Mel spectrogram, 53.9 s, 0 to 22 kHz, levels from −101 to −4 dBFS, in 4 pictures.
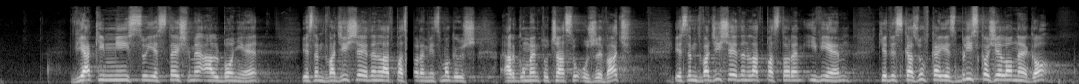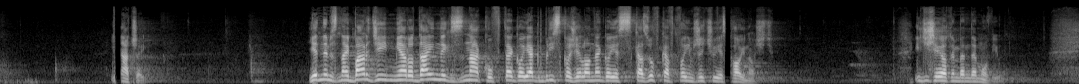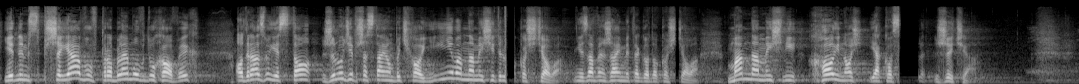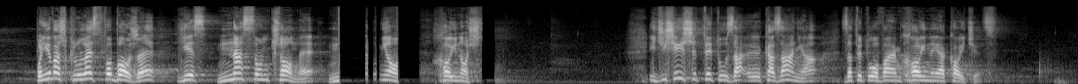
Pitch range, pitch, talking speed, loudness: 180-220 Hz, 195 Hz, 110 wpm, -28 LUFS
